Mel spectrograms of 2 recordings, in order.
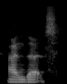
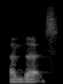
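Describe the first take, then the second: No difference in how they are said.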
